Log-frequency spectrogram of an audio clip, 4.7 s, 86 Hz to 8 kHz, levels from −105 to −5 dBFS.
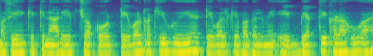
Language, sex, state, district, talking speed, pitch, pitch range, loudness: Hindi, male, Haryana, Rohtak, 230 wpm, 110 Hz, 110-120 Hz, -15 LUFS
